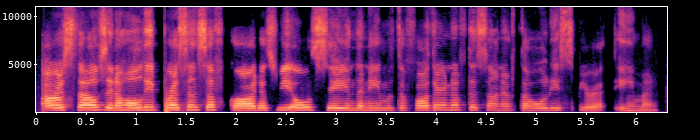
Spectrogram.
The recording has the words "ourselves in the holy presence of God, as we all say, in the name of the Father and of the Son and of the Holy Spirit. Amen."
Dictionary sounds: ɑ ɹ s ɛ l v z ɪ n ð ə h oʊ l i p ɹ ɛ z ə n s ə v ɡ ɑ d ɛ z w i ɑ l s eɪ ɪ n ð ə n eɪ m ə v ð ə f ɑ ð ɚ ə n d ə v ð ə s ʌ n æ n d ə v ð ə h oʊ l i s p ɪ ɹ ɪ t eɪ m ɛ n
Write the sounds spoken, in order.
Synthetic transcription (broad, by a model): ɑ ɹ s ɛ l v z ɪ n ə h oʊ l i p ɹ ɛ z ə n s ə v ɡ ɑ d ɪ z w i ɑ l s eɪ ɪ n ð ə n eɪ m ə v ð ə f ɑ ð ɚ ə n ə v ð ə s ʌ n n ə v ð ə h oʊ l i s p ɪ ɹ ɪ t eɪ m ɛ n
